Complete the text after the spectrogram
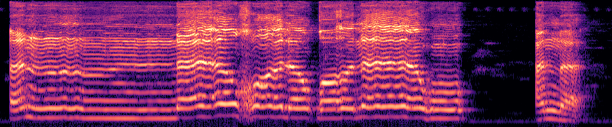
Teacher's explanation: अन्ना नून मुशद्दद पर गुन्ना करेंगे। अलिफ मद्दा को एक अलिफ के बराबर खींच कर पढ़ना है।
